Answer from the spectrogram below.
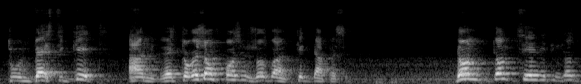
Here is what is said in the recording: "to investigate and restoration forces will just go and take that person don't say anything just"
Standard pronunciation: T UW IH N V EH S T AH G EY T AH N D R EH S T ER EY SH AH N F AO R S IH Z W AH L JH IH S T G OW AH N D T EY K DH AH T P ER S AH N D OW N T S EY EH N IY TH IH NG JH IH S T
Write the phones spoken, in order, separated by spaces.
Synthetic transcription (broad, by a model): T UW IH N V EH S T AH G EY T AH N R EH S T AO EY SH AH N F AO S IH W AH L JH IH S G OW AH N T EY K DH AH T P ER S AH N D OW N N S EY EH N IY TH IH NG JH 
